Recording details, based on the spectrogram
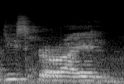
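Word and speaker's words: ישראל: Y precisamente las naciones, aparte de Israel o Israel, voy a utilizar algunos términos hebreos, porque en hebreo Israel se pronuncia Yisrael.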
